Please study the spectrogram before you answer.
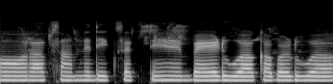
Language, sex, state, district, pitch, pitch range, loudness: Hindi, female, Punjab, Kapurthala, 195 Hz, 190-195 Hz, -16 LUFS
